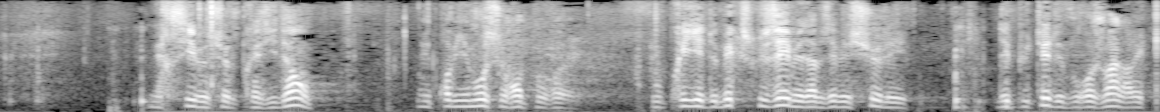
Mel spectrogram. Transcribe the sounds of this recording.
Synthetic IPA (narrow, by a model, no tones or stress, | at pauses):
mɛʁsiməsjøləpχezid̪ɑ̃ | mepχəmjemosəʁɔ̃puʁvupχijed̪əmɛkskʲyzemed̪amzemesjøle | d̪epyt̪ed̪əvuʁəʒwɛ̃d̪ʁavɛk̚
